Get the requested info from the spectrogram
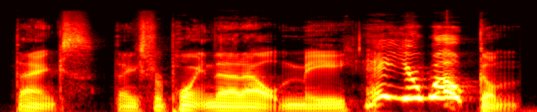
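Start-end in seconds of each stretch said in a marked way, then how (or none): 1.8-2.6 loud, very high silly voice; put-on self-reply. Player answering his own thanks, loud high-pitched mock voice. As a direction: squeal it back as a cheery alter ego.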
